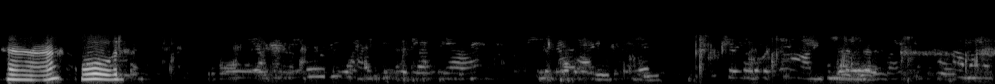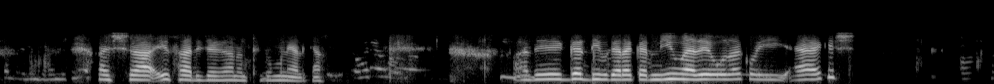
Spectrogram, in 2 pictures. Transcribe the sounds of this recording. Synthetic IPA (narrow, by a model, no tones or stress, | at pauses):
hɛ̃ːɦoːɾ | ətːʃʰaːeːsaːɾiːd͡ʒəɡaːñːʊt̪ʰːeːk̪omənjaːlkjãː | əd̪eːɡəɖːiːʋəɡɛːɾaːkəɾniːɦũːɛ̃ːd̪eːoːd̪aːkoːiːɛːkɪʃ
